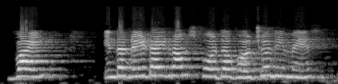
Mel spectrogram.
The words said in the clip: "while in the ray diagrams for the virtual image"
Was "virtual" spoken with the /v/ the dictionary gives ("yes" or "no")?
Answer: yes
